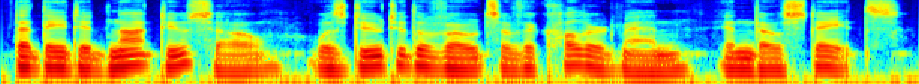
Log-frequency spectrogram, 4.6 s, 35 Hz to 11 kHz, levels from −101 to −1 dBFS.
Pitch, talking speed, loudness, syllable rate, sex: 105 Hz, 235 wpm, -17 LUFS, 5.5 syllables/s, male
